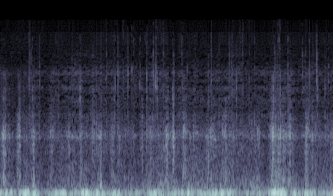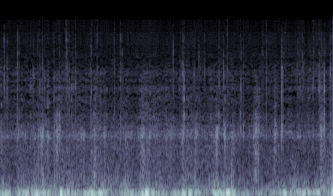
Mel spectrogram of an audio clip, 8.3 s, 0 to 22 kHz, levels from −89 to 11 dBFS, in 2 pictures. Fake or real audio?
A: real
